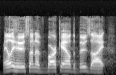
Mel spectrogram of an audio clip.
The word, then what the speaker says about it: Elihu: I've heard it pronounced Elihu and Elihu. I'm going to go with Elihu.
